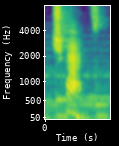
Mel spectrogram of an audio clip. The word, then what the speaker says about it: chat: então a pronúncia é chat tem um som de um t lá ok então é c a t quando a gente pronuncia tem um som de um t lá então fica chat chat que significa conversar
